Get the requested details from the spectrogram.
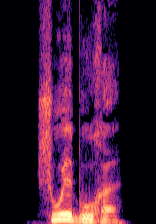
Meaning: dative of Schulbuch
- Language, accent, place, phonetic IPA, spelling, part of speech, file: German, Germany, Berlin, [ˈʃuːlˌbuːxə], Schulbuche, noun, De-Schulbuche.ogg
